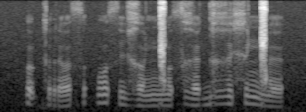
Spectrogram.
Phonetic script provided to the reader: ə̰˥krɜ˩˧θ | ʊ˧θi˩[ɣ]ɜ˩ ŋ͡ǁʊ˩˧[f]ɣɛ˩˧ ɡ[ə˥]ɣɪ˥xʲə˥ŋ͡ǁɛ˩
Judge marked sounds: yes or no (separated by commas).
yes, no, no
